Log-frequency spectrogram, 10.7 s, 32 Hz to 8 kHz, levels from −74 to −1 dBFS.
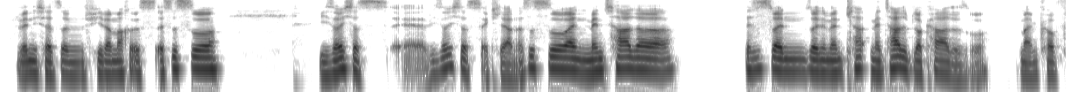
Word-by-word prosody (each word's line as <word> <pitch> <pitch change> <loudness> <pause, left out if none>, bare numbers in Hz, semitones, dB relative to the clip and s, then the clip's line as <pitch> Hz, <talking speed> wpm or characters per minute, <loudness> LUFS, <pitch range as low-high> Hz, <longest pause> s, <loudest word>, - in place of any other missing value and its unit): wenn 100 +1 0
ich 100 - -3
halt 95 -2 0
so 105 - -1
'n 95 0 -4
Fehler 100 +1 -2
mache, 105 0 -1
ist 100 - -4
es 105 +3 -2
ist 130 +1 +1
so, 130 -2 +4 1.0
wie 95 0 -4
soll 110 +4 +4
ich 125 - 0
das, 115 -4 -4
äh - - -9
wie 100 - -8
soll 135 +6 -1
ich 155 - -7
das 120 -5 -3
erklären? - - -4
Es 90 - -6
ist 130 -1 -2
so 135 -1 +4
ein 120 -3 +5
mentaler 120 0 +3 0.7
es 120 - -2
ist 130 +1 -2
so 130 - +4
ein 115 -1 +3
so 120 - +1
eine 110 0 +4
menta 110 +5 -1
mentale 125 +5 +2
Blockade 105 -5 -1
so, 80 - -11 0.4
in - - -16
meinem 90 0 -2
Kopf. 100 -1 -5
115 Hz, 220 wpm, -23 LUFS, 100-130 Hz, 1.0 s, ein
